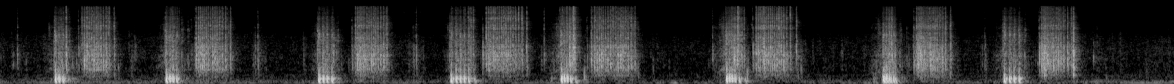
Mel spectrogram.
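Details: Junk Kyoritsu chainsaw of unknown condition. Eight slow recoil pulls each give a dry whirring rasp with no pop; it cranks but never fires. Seizure and low compression are suspected, not confirmed, and an overhaul is being considered.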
